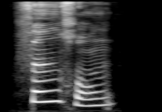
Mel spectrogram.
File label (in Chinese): "分红", Chinese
